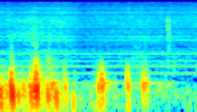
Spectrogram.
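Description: Handling noise from a handheld microphone being passed from hand to hand: a quick run of low thumps in the first half-second, then a few scattered bumps. A steady low hum from the sound system runs underneath.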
